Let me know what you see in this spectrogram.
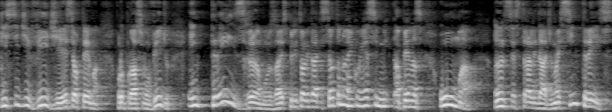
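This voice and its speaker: Over noticeable background noise and audible room echo, a man speaks at a moderate pace in a high pitch with very wide pitch swings. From Brazil, São Paulo. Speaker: YouTuber teaching Celtic spirituality. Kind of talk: informal video lecture. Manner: halting, many fillers and restarts.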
